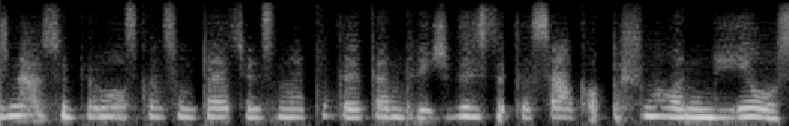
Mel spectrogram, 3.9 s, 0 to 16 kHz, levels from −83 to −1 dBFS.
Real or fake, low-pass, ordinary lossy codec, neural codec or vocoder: fake; 14.4 kHz; Opus, 64 kbps; codec, 44.1 kHz, 0.9 kbps, DAC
